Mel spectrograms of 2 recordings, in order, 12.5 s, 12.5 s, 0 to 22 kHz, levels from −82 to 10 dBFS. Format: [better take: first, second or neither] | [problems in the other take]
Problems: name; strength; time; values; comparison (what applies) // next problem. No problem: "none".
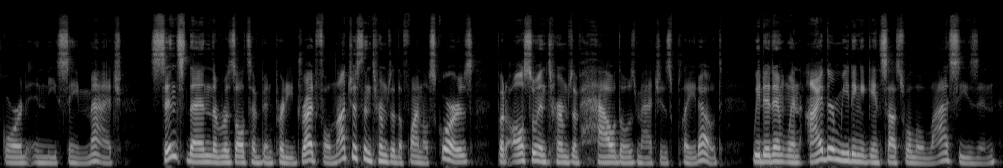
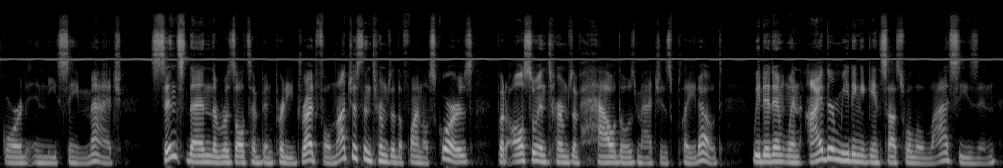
first | high-pitched whine; noticeable; throughout; 5 kHz, 15 dB below the speech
